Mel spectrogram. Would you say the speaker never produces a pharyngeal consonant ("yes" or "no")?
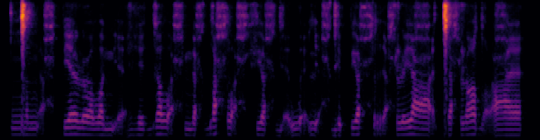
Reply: no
